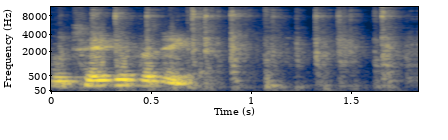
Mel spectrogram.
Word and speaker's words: Bottega Veneta: Next up, we have Bottega Veneta. And they actually did give me like the phonetic pronunciation for this one, so I know I'm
